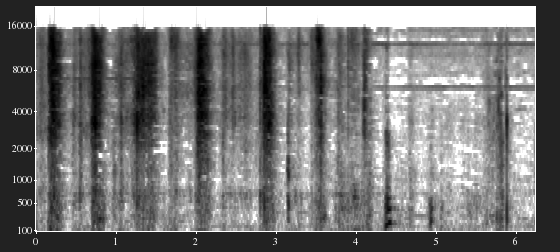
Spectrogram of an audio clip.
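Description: Close-miked chewing of crumb-coated sticks, crisp crunches about twice a second for the first few seconds, then softer chewing toward the end.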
